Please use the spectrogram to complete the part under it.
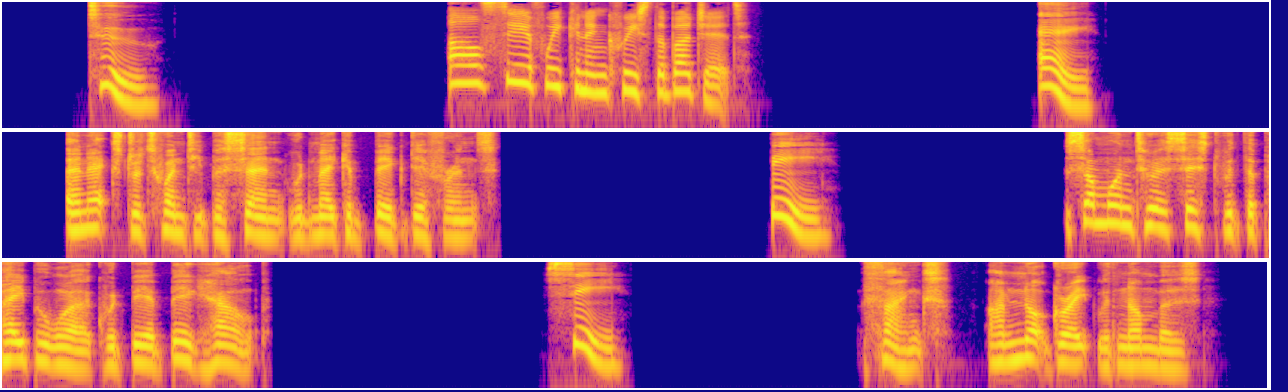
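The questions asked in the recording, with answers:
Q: I'll see if we can increase the budget.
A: A: An extra 20% would make a big difference.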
